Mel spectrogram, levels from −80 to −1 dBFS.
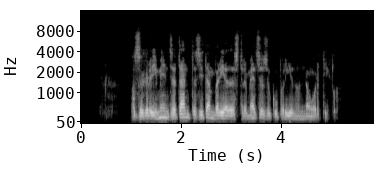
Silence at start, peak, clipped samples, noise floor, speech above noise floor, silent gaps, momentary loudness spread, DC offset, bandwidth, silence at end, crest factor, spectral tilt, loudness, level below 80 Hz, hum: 1 s; -4 dBFS; under 0.1%; -84 dBFS; 61 dB; none; 13 LU; under 0.1%; 8 kHz; 0.75 s; 20 dB; -6 dB/octave; -24 LUFS; -62 dBFS; none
